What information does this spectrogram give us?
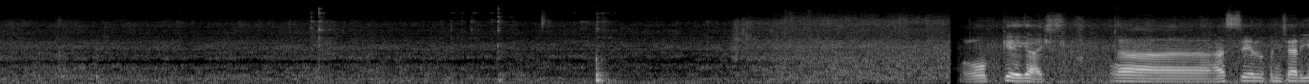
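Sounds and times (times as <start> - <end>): hard objects clinking: 3.0 - 3.5, 4.3 - 6.3.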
